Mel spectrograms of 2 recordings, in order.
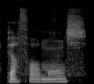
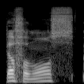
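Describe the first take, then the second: First: Slow, searching "performance" as if unsure; hesitant drawn-out word. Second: "performance" said louder and firmly, with a rise at the end; firm correction. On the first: Streamer hunting the menu for viewers, slow hesitant "performance". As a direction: drag out "performance" while looking for the setting. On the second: Streamer correcting his slip for viewers, firm clear "performance". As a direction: restate "performance" clearly, as the fix. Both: Real, not acted.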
